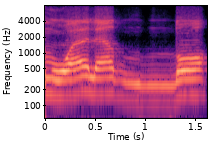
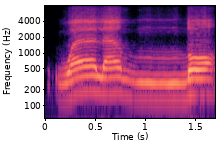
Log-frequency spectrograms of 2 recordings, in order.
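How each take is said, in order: Both takes have the same delivery.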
